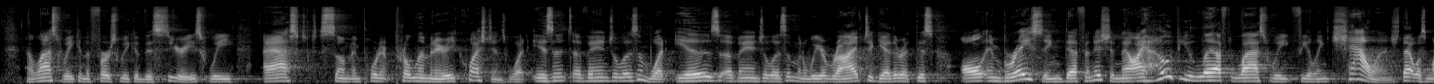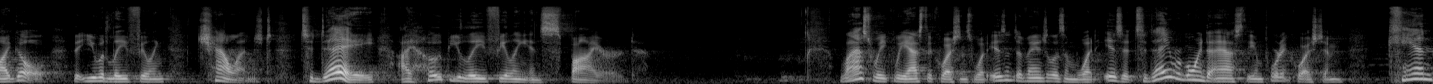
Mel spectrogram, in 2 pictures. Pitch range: 130-180 Hz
